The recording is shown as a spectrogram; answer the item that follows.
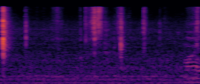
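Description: Tarot cards being handled, with a sharp card snap at the start and a softer one about a second in, over a steady low hum.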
